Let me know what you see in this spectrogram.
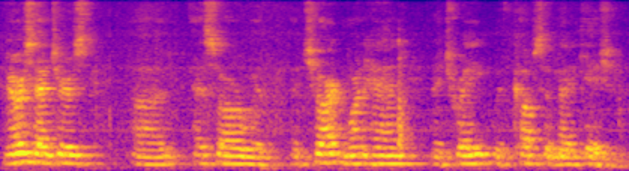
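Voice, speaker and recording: Slightly slow and steady in tone, a mid-range male voice narrates the cast list and stage directions of a play. The mic sits some way off in a spacious room, picking up faint noise.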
